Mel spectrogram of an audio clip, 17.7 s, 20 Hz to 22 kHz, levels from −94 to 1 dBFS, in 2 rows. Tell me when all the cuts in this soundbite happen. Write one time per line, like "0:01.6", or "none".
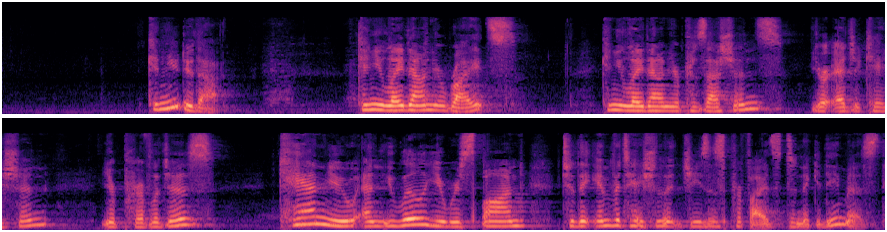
none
